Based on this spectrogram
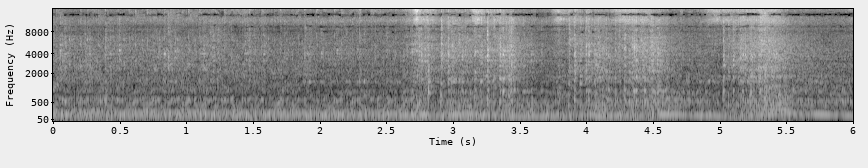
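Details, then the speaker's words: Flathead V8 in a 1927 roadster at first start-up after getting it running: low, even burble holding steady with a brief throttle blip, no tapping or misfire; good oil pressure, normal healthy idle. "It sounds real good."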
